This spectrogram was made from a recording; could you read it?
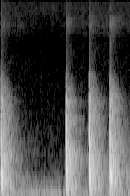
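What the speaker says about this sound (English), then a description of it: "You didn't witness or hear me knocking on this wall right here" Knocking on a wall, heard as four sharp knocks: one opening rap, a pause, then three evenly spaced raps close together, near and distinct against quiet room tone.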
